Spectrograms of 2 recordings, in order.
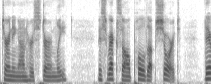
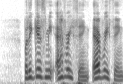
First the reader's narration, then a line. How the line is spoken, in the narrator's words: cried Miss Rexall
